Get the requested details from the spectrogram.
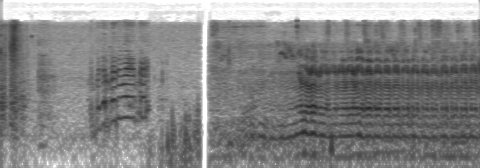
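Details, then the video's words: Goat in a compilation of funny clips, first giving a brief quavering cry, then after a short break a long, loud, trembling bleat held for several seconds. "Funny sounds of Goats"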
